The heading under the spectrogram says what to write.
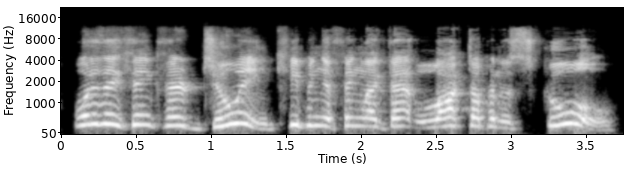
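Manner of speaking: high, loud incredulous outrage; indignant. A narrator's reading. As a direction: protest at the sheer madness of it. Ron outraged about the monster dog.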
